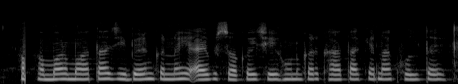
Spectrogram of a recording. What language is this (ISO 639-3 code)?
mai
